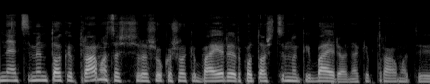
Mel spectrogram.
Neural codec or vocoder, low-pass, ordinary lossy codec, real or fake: none; 10.8 kHz; AAC, 48 kbps; real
